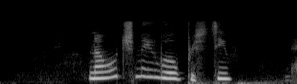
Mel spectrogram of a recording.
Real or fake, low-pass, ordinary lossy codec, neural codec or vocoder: fake; none; none; codec, 16 kHz, 0.5 kbps, X-Codec, WavLM features, trained on Multilingual LibriSpeech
